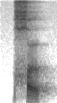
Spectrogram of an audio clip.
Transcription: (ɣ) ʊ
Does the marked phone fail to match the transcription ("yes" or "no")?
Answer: yes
